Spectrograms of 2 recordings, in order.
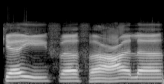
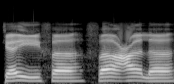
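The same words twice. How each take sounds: Both takes have the same delivery.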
